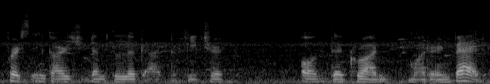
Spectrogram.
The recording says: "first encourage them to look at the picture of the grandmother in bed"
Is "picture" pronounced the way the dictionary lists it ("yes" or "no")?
no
